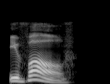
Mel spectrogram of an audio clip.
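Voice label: "evolve", English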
